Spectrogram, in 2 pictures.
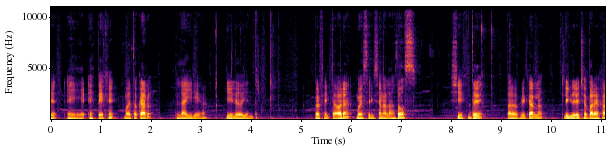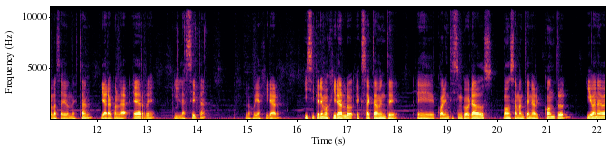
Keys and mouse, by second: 1.3 ctrl+z, 1.3 ctrl+m, 4.9-5.6 middle drag, 6.9 shift+click, 7.3-7.7 middle drag, 8.6 shift+d, 11.4 middle drag, 12.0 shift+click, 13.4 r.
